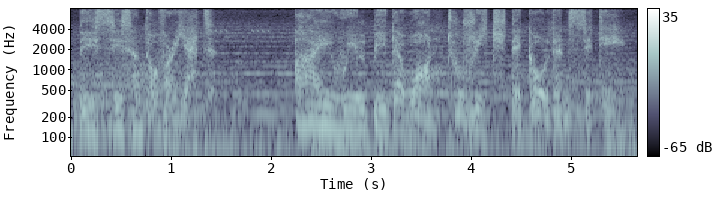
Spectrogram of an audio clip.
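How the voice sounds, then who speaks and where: An actor playing a bitter, prideful warrior son in a video game, brooding and terse, with halting, grim speech. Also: male voice, medium pitch, animated, music in the background, close to an everyday voice. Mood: bitter resolve.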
